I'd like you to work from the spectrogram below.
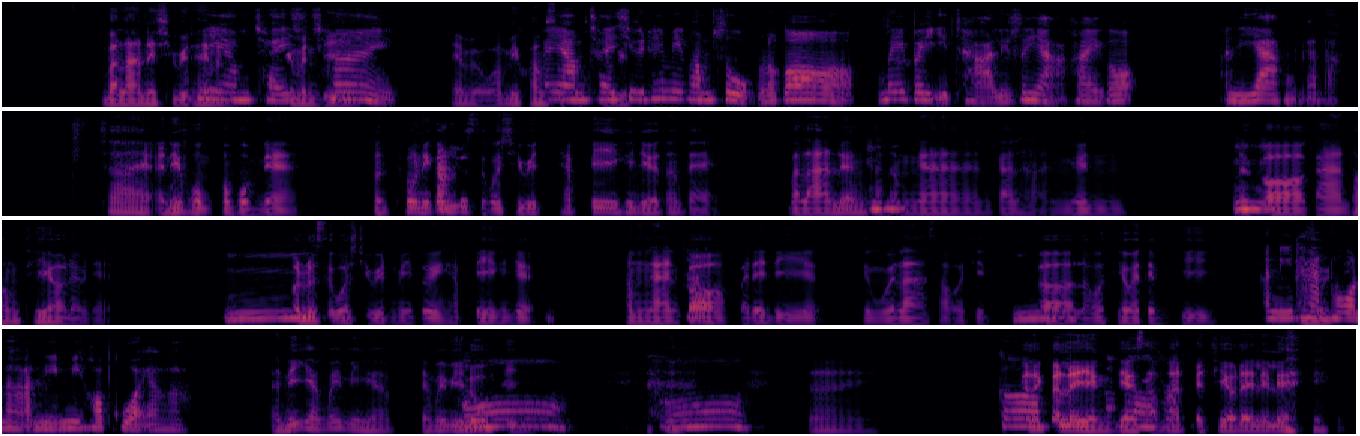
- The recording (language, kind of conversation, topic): Thai, unstructured, เงินมีความสำคัญกับชีวิตคุณอย่างไรบ้าง?
- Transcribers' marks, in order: tapping; chuckle; chuckle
